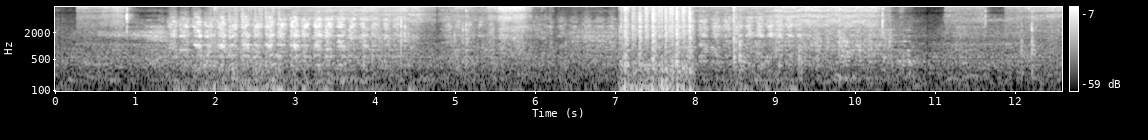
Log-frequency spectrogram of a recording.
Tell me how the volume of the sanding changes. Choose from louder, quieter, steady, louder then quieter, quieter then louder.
quieter then louder.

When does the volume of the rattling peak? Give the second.
8 s.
